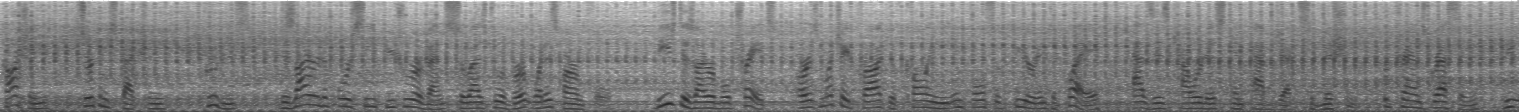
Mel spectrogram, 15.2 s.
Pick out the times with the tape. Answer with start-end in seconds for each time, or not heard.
not heard.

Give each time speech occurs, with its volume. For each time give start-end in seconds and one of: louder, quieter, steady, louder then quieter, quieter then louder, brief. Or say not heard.
0.0-15.1 steady.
